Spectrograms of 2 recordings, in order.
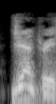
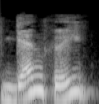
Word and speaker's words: Gentry: Lasky never mentioned any Sheriff Gentry." She gave his name a hard G.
